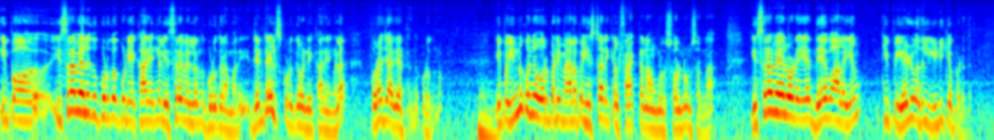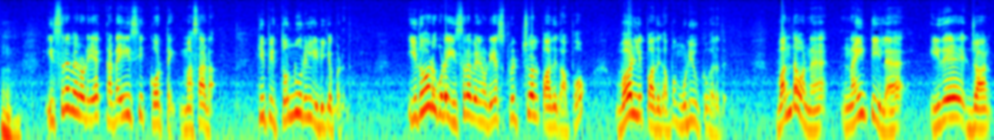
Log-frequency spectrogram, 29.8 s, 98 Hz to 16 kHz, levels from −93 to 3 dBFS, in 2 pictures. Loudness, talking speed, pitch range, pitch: -17 LUFS, 105 wpm, 150-225 Hz, 185 Hz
